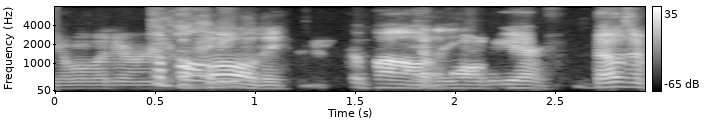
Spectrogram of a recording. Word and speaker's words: Capaldi: with Baker and the I can always pronounce this. It's a holiday special, Peter right? Catapaldi or whatever. Capaldi.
